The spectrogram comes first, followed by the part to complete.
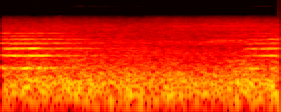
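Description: Train horn sounding twice, one blast near the start and a second near the end, over the steady rumble of a moving train.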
